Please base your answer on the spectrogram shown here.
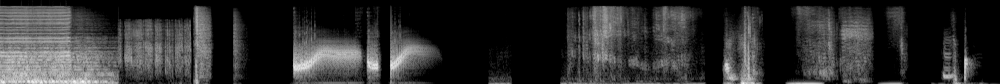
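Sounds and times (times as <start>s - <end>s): crunching sound effects: 1.2s - 2.5s.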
